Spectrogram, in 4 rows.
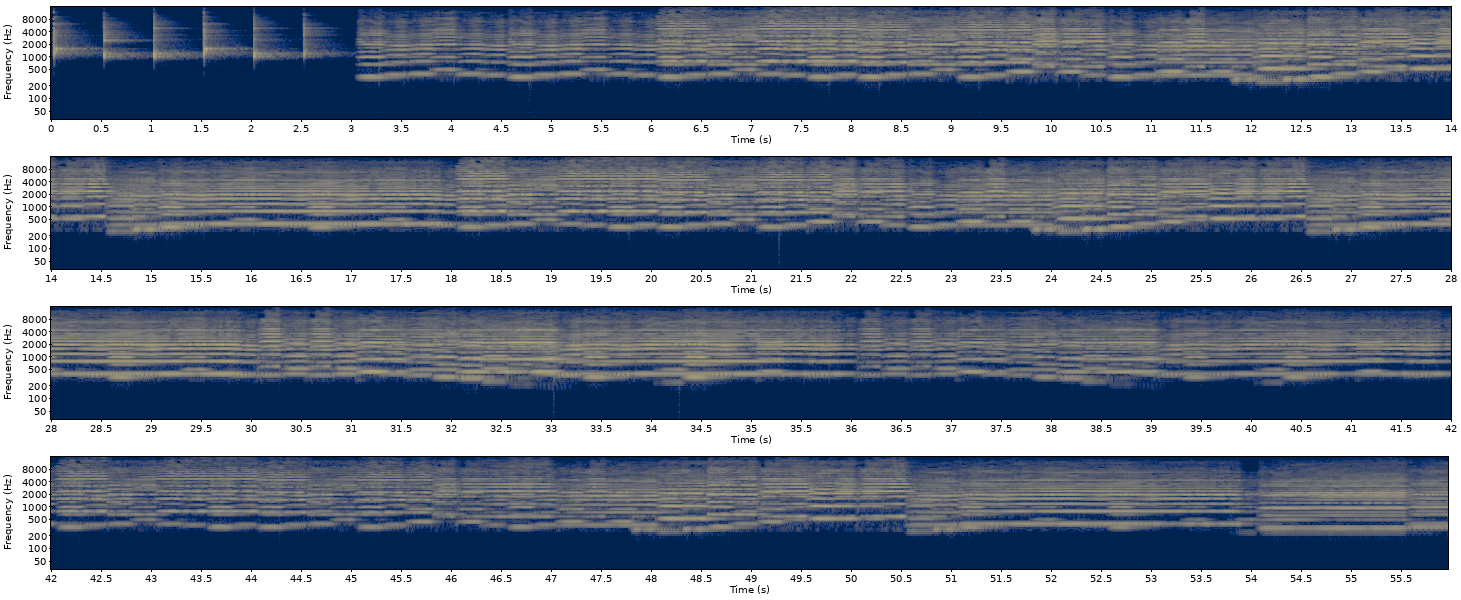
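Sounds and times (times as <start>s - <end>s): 
violin trio: 3.1s - 55.9s.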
